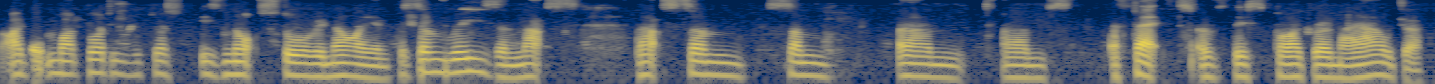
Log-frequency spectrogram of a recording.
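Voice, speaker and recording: A woman's voice: extremely low pitch, steady tone, slow pace, darkish tone, dry recording, low-quality recording. Chatty woman with a dry voice. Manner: chatty, rambling, enthusiastic. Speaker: guest on an online chat show. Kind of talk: casual chat.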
